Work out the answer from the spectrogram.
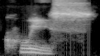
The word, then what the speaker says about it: quis: say quis yeah good again the qu sound we have that in English so que and all the qu words you see there these are all question words or interrogatives so very familiar sound uh and then just the i s so e so qu so very simple um and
